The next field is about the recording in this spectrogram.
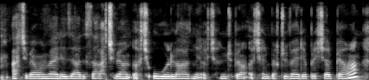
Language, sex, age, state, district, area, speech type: Kashmiri, female, 18-30, Jammu and Kashmir, Anantnag, rural, spontaneous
